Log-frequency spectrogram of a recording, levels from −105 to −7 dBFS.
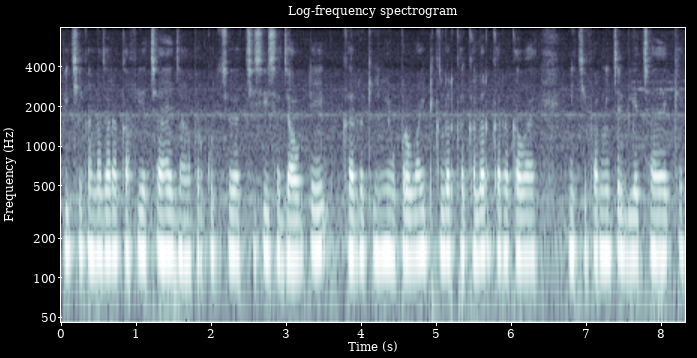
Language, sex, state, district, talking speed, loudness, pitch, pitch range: Hindi, male, Rajasthan, Bikaner, 210 wpm, -16 LUFS, 155 Hz, 150-155 Hz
